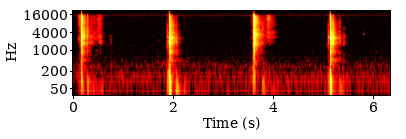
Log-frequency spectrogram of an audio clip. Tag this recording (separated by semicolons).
click; light; 9mm; military; action; G2C; switch; police; game; glock; light-switch; compact; pistol; firearm; gun; UI; weapon; war; Taurus; handgun; shooter; safety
